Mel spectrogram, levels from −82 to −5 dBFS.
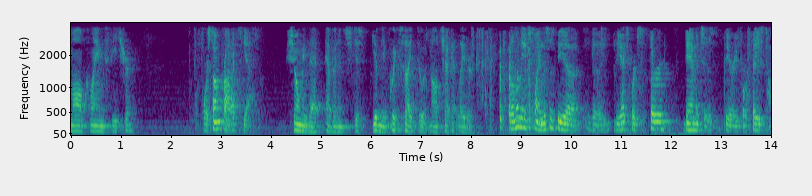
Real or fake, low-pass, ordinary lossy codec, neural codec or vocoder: real; 3.6 kHz; MP3, 24 kbps; none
